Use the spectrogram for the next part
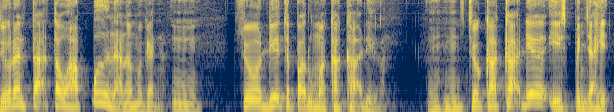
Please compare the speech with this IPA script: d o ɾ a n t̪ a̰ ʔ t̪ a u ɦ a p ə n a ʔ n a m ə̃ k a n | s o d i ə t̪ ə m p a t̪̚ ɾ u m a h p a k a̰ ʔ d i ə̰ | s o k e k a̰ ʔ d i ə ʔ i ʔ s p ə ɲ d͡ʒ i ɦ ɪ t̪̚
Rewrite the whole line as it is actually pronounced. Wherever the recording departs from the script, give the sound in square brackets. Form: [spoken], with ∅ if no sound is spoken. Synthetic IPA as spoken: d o ɾ a n t̪ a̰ ʔ t̪ a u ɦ a p ə n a ʔ n a m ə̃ k a n | s o d i ə t̪ ə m p a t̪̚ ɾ u m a h [k] a k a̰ ʔ d i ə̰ | s o k [a] k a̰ ʔ d i ə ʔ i [∅] s p ə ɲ d͡ʒ [a] ɦ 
